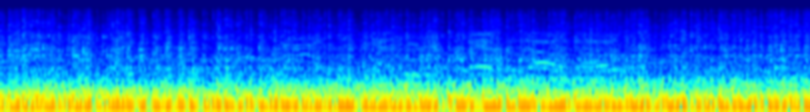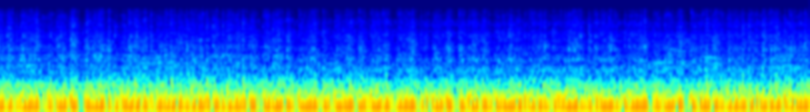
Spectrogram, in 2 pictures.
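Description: A car engine idles with a deep, loud rumble close by.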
